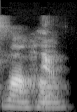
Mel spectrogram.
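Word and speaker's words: wanghong: mukbang streaming in China now am I pronouncing this right is it Wang Hong yes Wang Hong Wong Hong as industry labor and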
